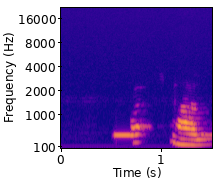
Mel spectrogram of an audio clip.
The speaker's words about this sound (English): Especially because my phone rang in the middle of it.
